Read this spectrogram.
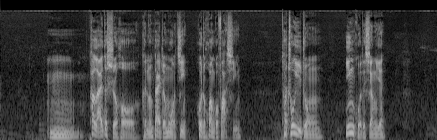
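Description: A man speaks calmly and earnestly, close by.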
